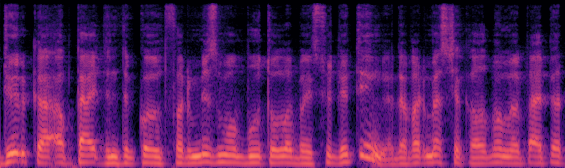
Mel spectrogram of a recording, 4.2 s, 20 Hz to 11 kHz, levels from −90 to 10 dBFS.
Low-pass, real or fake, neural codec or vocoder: 9.9 kHz; fake; codec, 44.1 kHz, 2.6 kbps, DAC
